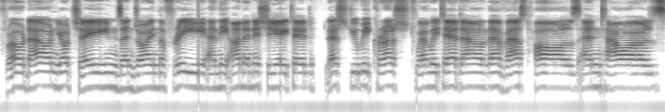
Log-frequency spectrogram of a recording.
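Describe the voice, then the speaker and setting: A man puts on a character voice at a fairly high pitch. He talks at a moderate pace. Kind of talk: villain speech. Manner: menacing, proclamatory.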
